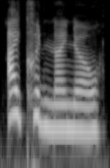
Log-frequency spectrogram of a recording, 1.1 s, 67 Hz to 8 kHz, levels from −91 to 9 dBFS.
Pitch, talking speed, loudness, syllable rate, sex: 225 Hz, 215 wpm, -20 LUFS, 4.4 syllables/s, female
